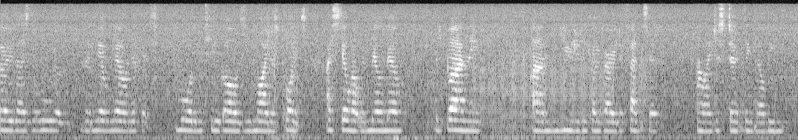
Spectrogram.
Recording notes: Sorry about the Mic.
